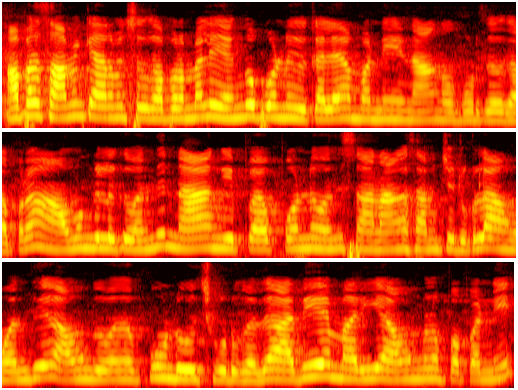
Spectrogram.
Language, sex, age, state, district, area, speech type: Tamil, female, 60+, Tamil Nadu, Salem, rural, spontaneous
